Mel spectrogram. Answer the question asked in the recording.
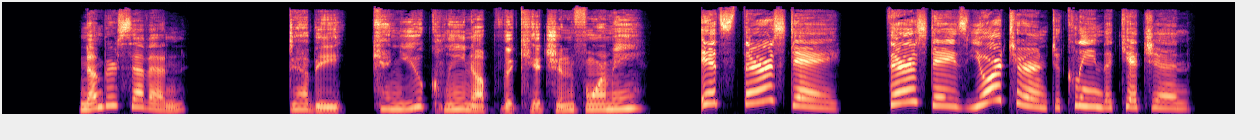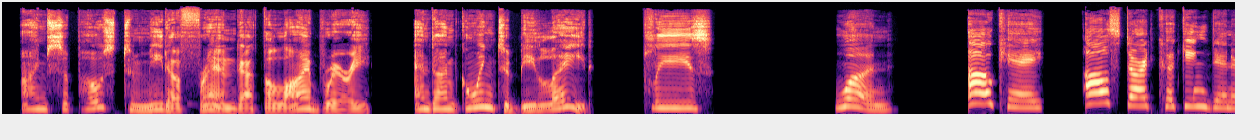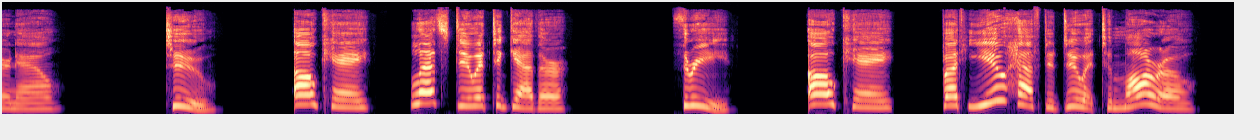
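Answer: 3: Okay, but you have to do it tomorrow.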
